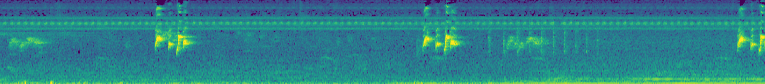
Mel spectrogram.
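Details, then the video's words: Red-whiskered bulbul decoy song meant to get newly caught birds singing. Short warbled phrases of several bright notes recur about every five to six seconds, with softer notes between them, above a steady shrill insect drone. "Luyện giọng chào mào mồi-kích bổi mau hót"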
